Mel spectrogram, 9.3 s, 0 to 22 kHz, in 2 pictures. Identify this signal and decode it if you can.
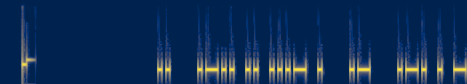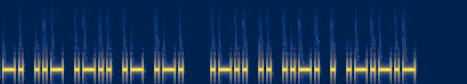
Morse code, heard as a keyed tone, about 32 wpm, 700 Hz. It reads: I LIVE A REGULAR LIFE.
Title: Sentences from Top 1000 Words - Review Part 6 - 30wpm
